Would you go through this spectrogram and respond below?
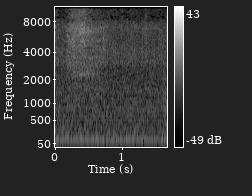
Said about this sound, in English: Oh, here comes a car driving on the wrong side of the road. That's fun.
